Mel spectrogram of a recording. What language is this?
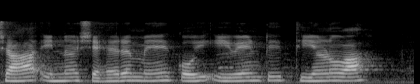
Sindhi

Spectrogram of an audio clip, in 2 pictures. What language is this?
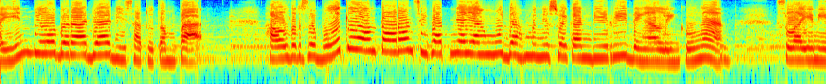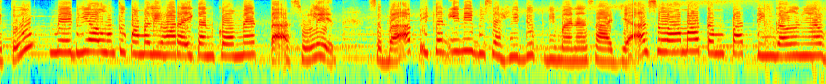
Indonesian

